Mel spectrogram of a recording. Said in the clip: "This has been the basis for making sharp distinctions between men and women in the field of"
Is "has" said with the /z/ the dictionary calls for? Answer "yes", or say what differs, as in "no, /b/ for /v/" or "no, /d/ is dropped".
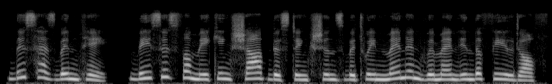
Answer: yes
